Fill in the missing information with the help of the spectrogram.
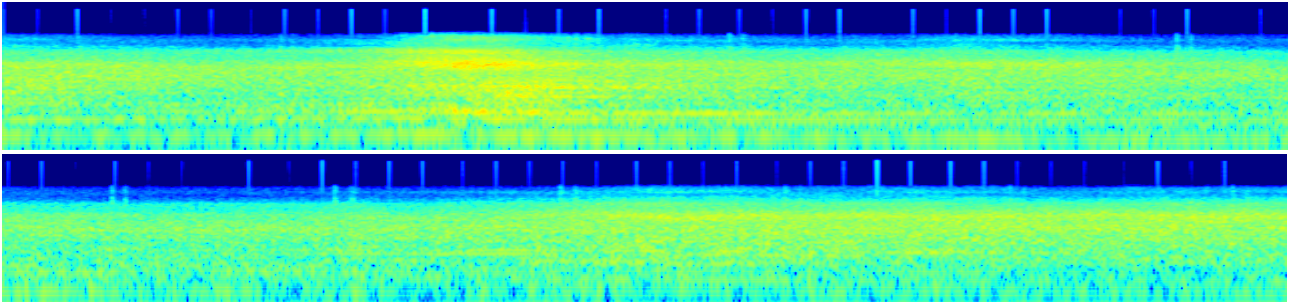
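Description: Road traffic passing along a multi-lane road: steady tyre and engine noise, with one vehicle going by loudest about two and a half seconds in.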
